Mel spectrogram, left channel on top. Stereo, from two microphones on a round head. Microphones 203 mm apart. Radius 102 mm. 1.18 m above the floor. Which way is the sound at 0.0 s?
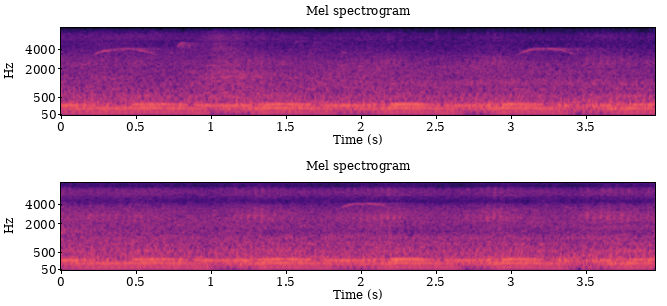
55° right (ahead or behind).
